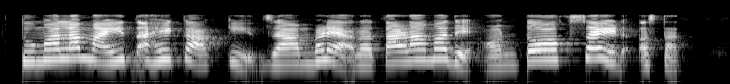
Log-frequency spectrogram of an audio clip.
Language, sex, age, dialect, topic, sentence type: Marathi, female, 51-55, Varhadi, agriculture, statement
